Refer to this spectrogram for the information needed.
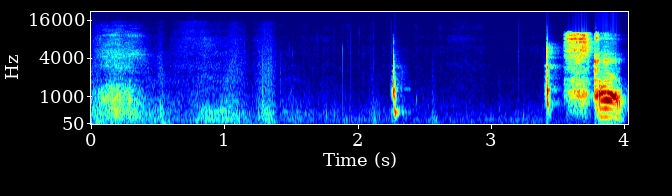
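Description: Soft breathy sounds lead into a brief catch, then a sharp explosive burst near the end, fitting a single sneeze.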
